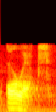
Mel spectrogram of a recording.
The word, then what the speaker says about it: aurochs: The aurox is what it was. It's spelled A-U-R-O-C-H-S. Aurox. Check that out in your dictionary when you get a chance.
